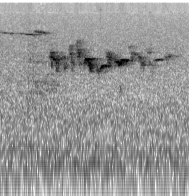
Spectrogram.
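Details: A European Robin sings a thin, high, warbling phrase just after rain as the sun comes out, faint and distant over a quiet background hum.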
